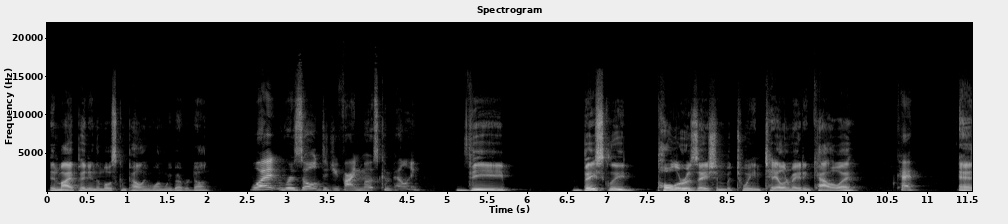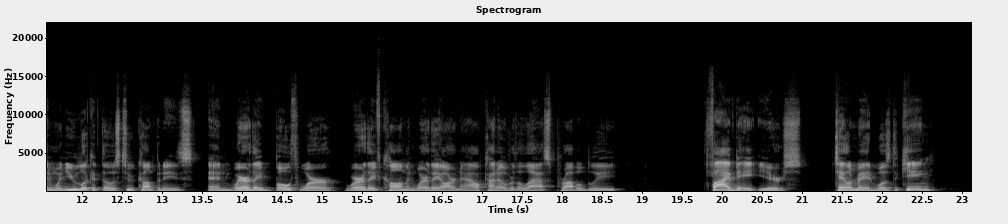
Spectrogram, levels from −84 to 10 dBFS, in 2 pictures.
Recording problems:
none

